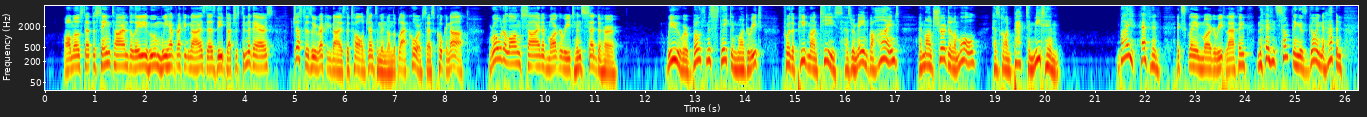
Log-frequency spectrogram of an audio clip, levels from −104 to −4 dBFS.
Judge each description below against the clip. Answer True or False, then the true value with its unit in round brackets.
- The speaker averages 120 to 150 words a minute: False (160 wpm)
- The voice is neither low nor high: True (145 Hz)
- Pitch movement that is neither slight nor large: False (5.9 semitones)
